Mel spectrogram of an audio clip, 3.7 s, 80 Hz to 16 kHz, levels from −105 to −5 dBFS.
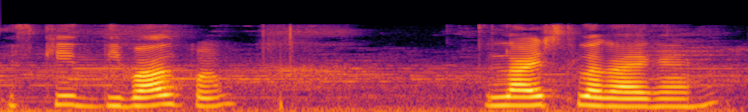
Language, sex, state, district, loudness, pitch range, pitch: Hindi, female, West Bengal, Alipurduar, -17 LUFS, 230-255 Hz, 240 Hz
